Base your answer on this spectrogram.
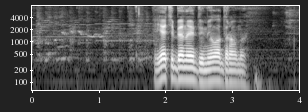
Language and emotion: Russian, neutral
